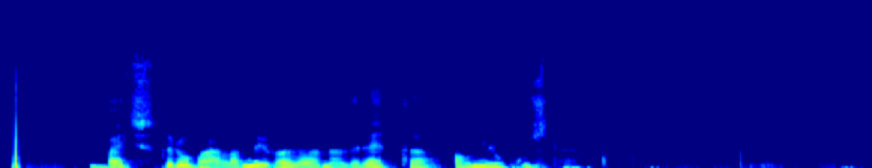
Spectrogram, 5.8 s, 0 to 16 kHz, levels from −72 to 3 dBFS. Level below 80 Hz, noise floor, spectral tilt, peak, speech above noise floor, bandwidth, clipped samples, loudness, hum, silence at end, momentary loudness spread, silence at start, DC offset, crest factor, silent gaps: -60 dBFS; -70 dBFS; -7.5 dB/octave; -8 dBFS; 37 dB; 11 kHz; under 0.1%; -34 LUFS; none; 0.15 s; 14 LU; 0.05 s; under 0.1%; 26 dB; none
